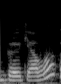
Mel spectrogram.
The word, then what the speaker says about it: Berghella: So it's just a play on my surname, which is Kelly Berghella, but no one seems to be able to pronounce it, so I thought I might make it in a more digestible format.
